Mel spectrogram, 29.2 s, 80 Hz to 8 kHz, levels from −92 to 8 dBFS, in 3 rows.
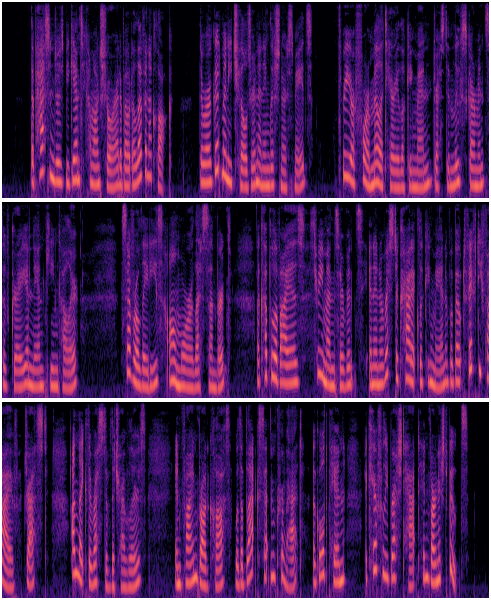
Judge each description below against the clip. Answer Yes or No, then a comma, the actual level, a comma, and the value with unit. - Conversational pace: Yes, average, 170 wpm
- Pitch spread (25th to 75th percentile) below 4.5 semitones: No, average, 5.0 semitones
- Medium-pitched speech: No, high, 230 Hz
